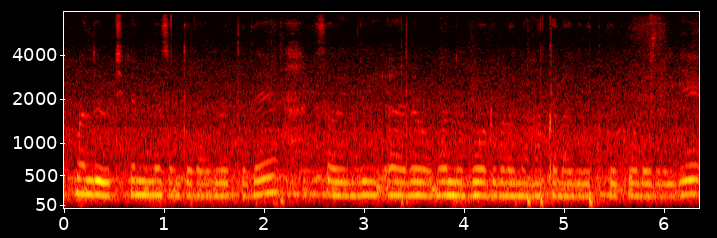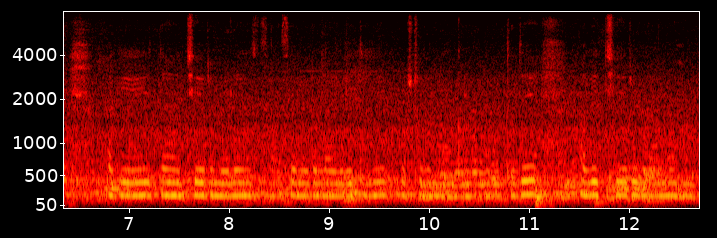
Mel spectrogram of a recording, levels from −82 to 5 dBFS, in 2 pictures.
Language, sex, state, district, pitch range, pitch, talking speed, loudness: Kannada, female, Karnataka, Mysore, 195-210 Hz, 200 Hz, 55 wpm, -31 LUFS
